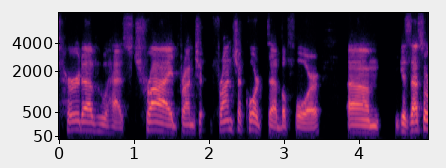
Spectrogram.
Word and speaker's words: Franciacorta: you'll do much better so franciacorta okay franciacorta is how you say this it's not like franciacorta or anything that says franciacorta okay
